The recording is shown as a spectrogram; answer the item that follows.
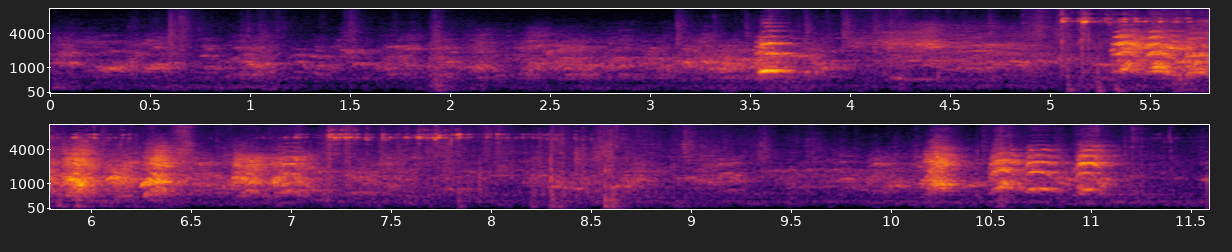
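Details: Female Mame Shiba puppy at the Housansou breeding kennel in Japan gives sharp, high yaps and squeaky yelps in irregular bursts, busiest in the middle and again near the end, with a few thin whistly tones between.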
